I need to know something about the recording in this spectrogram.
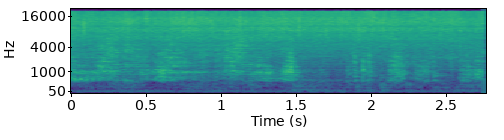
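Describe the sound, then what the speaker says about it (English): Split peas sizzling and crackling in a hot frying pan while being stirred, a steady dense hiss with soft rhythmic scraping swells, close and alone. "So you're going to stir these for 7 to 10 minutes"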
